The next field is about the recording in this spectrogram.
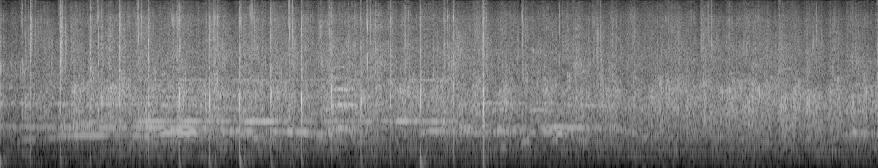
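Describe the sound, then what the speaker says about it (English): An awards ceremony crowd at a youth film festival gives steady, sustained applause, with some close individual claps standing out early and a faint voice or tone sounding beneath the clapping. "Let's give them one more round of applause,"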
